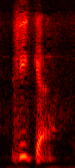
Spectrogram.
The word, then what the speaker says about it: Pika: That is Jeff Pika, pronounced P-E-E-K-A. It's spelled P-I-K-A.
